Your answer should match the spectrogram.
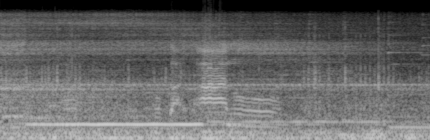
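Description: Steady engine and road noise of a car driving slowly in traffic, heard from inside the cabin, with a brief voice about two seconds in.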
